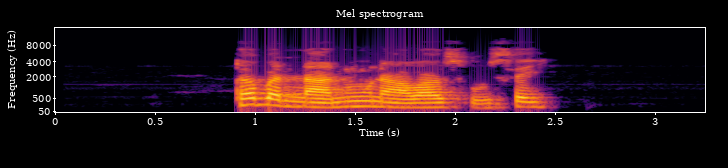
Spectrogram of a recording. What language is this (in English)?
Hausa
